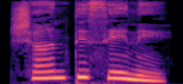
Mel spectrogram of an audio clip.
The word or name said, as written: ಶಾಂತಿಸೇನೆ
